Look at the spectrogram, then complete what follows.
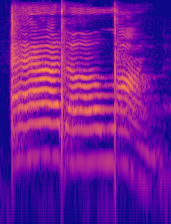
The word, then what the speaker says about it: Adeline: Adeline. How many syllables did you get that time? Let's try it again. Adeline. That's three syllables.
